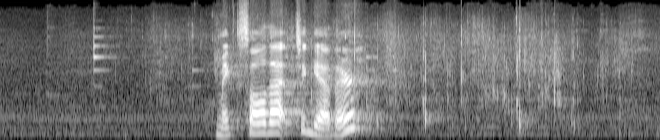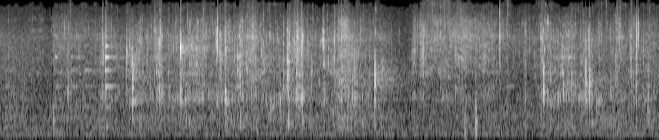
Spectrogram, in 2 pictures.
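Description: A spoon scrapes and stirs a thick batter in a glass bowl.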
